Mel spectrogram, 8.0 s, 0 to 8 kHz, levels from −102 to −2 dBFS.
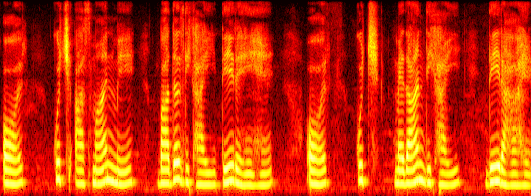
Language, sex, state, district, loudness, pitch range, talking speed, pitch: Hindi, male, Himachal Pradesh, Shimla, -16 LUFS, 185-220 Hz, 120 wpm, 200 Hz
